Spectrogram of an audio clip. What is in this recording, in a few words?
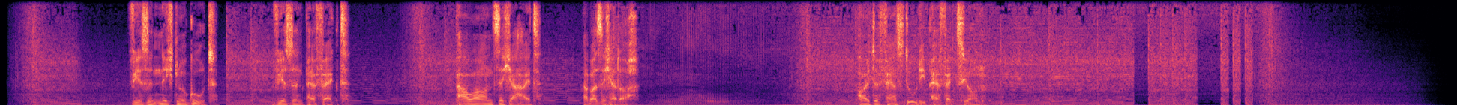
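german automotive, Male; German Voice Actor; born in Schleswig-Holstein in 1987 and live near Hamburg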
